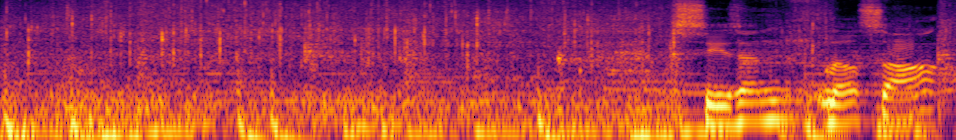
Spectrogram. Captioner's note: soft music; oil sizzling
